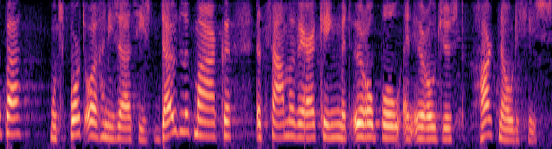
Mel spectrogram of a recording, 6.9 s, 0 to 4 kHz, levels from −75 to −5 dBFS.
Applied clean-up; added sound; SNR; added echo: none; none; none; none.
